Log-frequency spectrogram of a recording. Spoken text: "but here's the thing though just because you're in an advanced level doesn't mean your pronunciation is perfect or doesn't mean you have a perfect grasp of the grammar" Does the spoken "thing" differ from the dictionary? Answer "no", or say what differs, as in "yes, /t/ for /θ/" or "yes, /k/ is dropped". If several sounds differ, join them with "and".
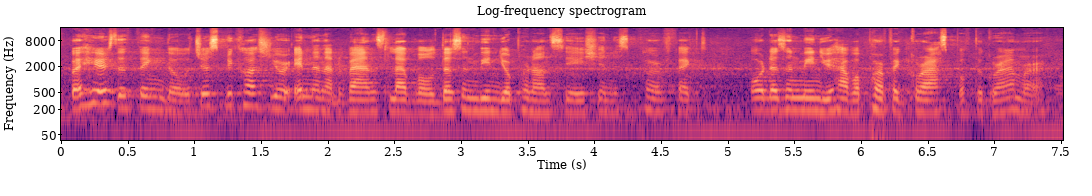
no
